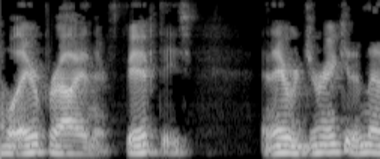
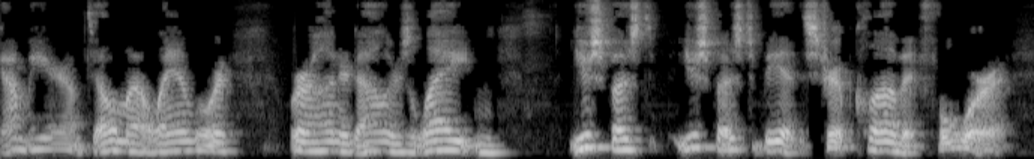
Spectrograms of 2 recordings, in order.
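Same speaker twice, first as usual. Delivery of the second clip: heated, screaming, scolding rant; 6 semitones higher than usual. Retelling a tenant screaming at his girlfriend about rent: imitating someone screaming. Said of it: "he starts screaming at her".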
